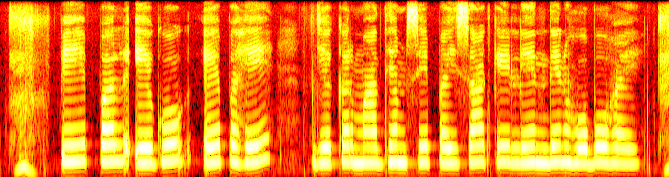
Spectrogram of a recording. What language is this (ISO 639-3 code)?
mag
